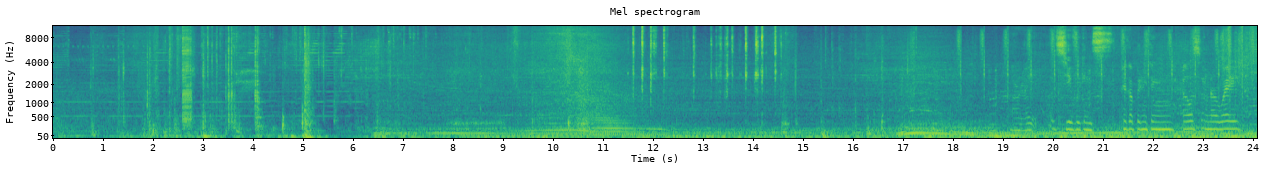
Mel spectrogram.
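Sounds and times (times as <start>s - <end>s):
truck engine accelerating: 5.8s - 24.0s
sharp clicks: 11.5s - 14.6s, 18.0s - 24.0s.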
